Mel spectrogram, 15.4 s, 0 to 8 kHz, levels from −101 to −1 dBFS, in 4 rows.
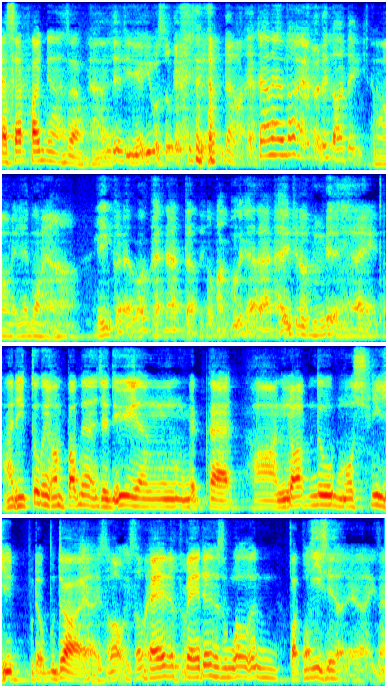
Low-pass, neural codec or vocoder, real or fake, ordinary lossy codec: none; codec, 16 kHz, 1 kbps, FunCodec, trained on LibriTTS, 50 frames a second; fake; none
